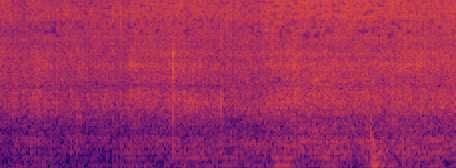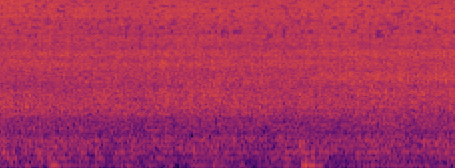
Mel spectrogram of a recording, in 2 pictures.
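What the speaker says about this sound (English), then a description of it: "So I'm just going to go ahead and flip these." Smashburgers with onions sizzling loudly on a hot griddle, a steady dense hiss of frying fat with faint scraping taps, no voices.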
